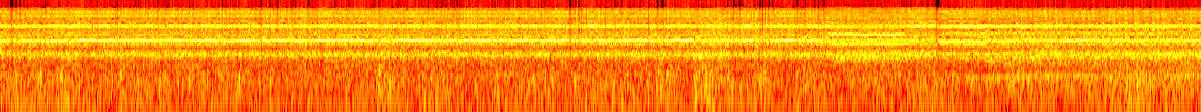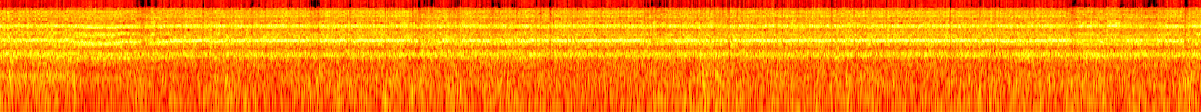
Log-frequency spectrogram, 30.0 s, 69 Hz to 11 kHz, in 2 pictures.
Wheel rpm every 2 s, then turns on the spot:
230, 230, 230, 230, 230, 220, 200, 190, 210, 230, 230, 230, 230, 230, 230.
none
